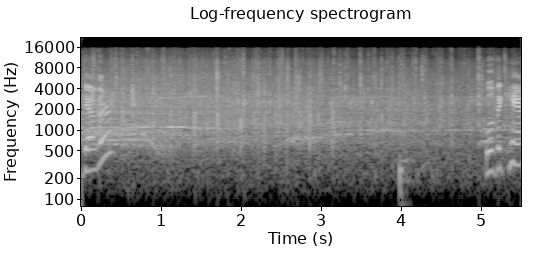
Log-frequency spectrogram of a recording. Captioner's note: crowd cheering; crowd clapping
